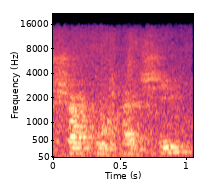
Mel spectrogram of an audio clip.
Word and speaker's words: shakuhachi: Ça a donné une flûte qui s'appelle Choba, un pied 8 pouces, et ce qui se prononce en japonais shakuhachi.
